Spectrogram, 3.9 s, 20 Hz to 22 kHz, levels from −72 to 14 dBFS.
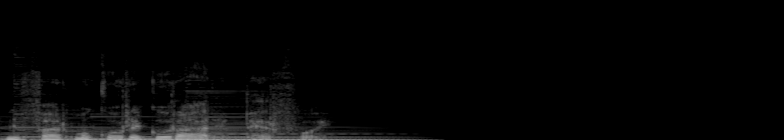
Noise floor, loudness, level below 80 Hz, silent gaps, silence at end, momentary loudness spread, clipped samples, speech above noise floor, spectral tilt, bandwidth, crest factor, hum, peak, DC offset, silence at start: under -90 dBFS; -22 LUFS; -62 dBFS; none; 1.85 s; 16 LU; under 0.1%; over 69 dB; -8 dB/octave; 11 kHz; 18 dB; none; -6 dBFS; under 0.1%; 0 s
